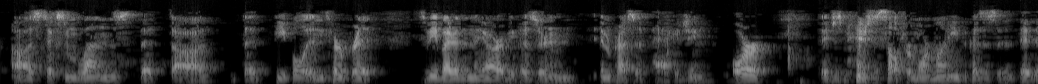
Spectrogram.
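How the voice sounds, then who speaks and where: A man in his thirties talks through a product review with a lowish voice full of fry. He hesitates and doubles back on words as he rambles unscripted. The sound is dull and clearly roomy, like a webcam at home. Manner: halting, hesitant, repeats words. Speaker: vlogger reviewing tobacco products. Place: room at home, indoors.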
